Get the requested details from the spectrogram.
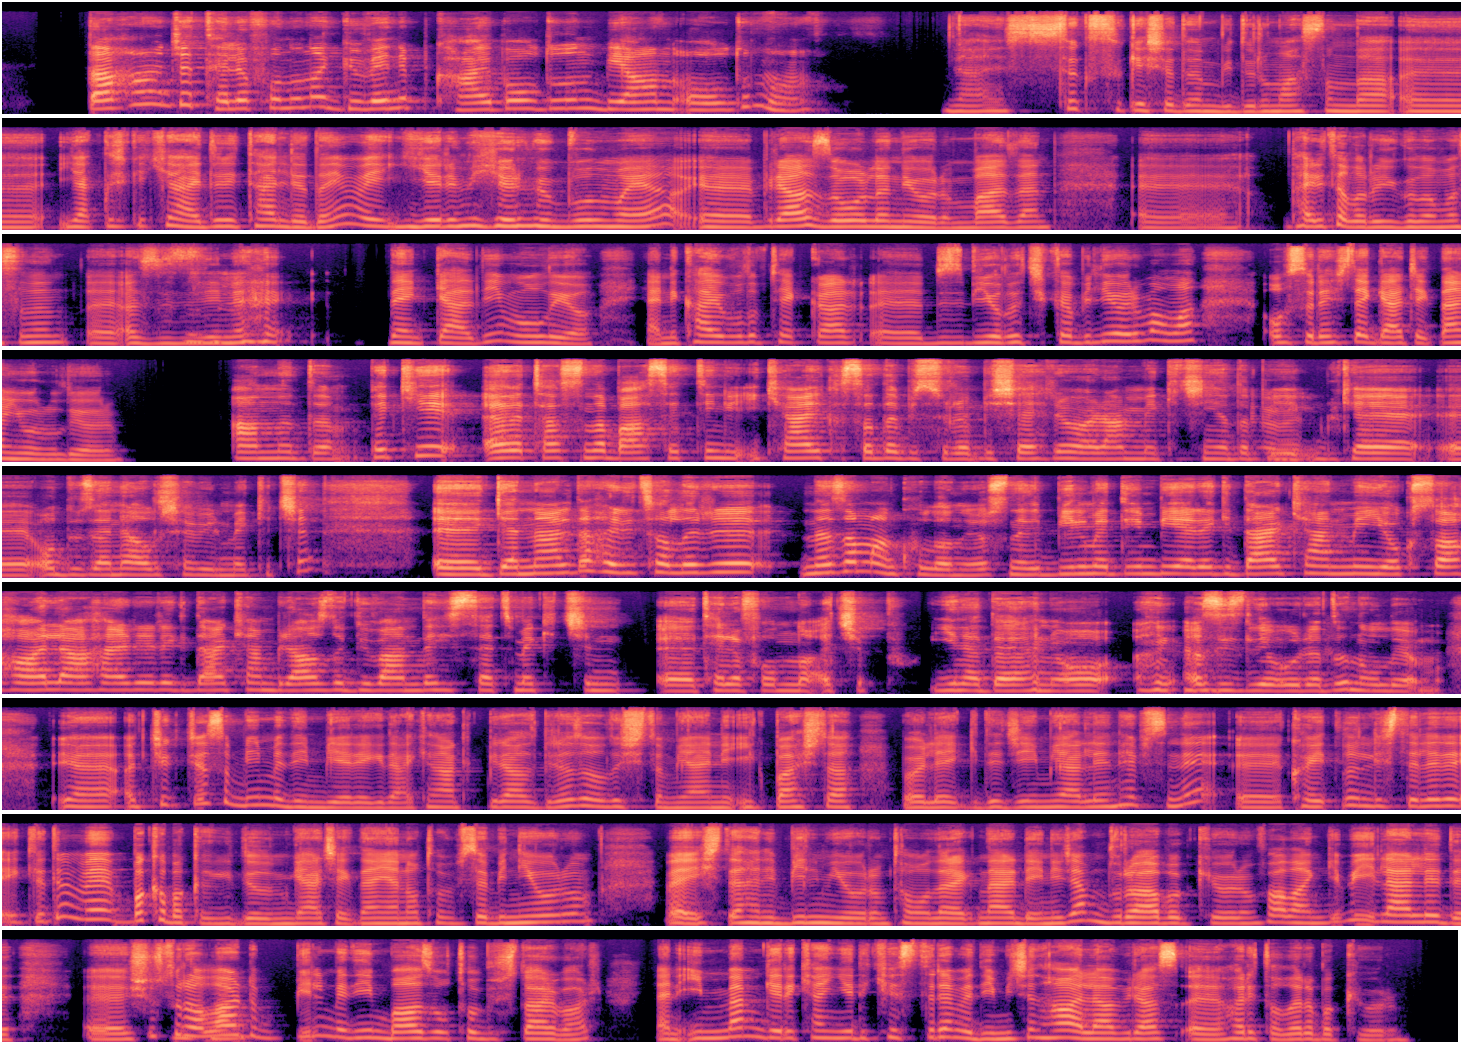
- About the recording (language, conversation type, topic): Turkish, podcast, Telefona güvendin de kaybolduğun oldu mu?
- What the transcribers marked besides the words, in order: other background noise; laughing while speaking: "yönümü"; chuckle; chuckle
